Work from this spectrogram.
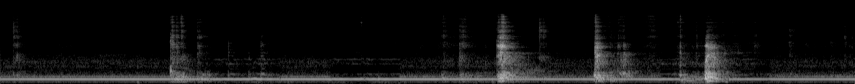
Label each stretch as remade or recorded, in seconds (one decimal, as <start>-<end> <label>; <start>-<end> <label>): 0.0-2.0 recorded; 2.0-2.8 remade; 2.8-3.3 recorded; 3.3-4.0 remade; 4.0-6.6 recorded; 6.6-7.7 remade; 7.7-8.6 recorded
